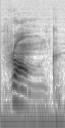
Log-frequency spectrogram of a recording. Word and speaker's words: wrong: طيب إذا جات الدبليو وبعديها ار، الدبليو لا تنطق، تكتب ولا تنطق، زي رايت، wrong.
